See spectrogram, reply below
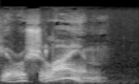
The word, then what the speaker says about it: Yerushalayim: Originally, people would have made an effort in the Greek-speaking world to pronounce the word the way the Jews pronounced it, which is Yerushalayim.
